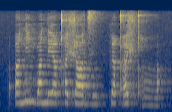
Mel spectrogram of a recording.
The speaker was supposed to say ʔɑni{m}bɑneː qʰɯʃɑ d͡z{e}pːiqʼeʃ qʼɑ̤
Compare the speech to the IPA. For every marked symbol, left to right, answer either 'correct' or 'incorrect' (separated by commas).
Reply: correct, incorrect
